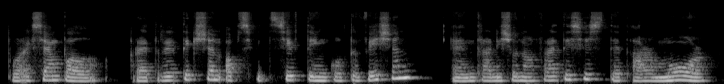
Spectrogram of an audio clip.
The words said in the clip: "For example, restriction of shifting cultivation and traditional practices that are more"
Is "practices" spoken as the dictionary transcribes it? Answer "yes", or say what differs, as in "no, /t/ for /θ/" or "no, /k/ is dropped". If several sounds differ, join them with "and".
no, /k/ is dropped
